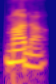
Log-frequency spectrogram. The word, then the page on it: miler: Indian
